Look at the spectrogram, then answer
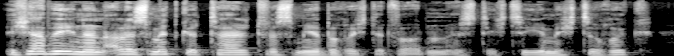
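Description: A man's voice: mid-range voice, big pitch swings, fast, dark tone, pitched above the performer's own voice. A man reading aloud and voicing a formal, somewhat condescending government prefect. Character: official French prefect, formal and patronizing. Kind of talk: audiobook reading.

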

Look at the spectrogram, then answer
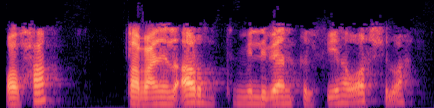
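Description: An Egyptian man gives a recitation lesson in a loose, chatty way, stopping to quiz his students. His voice sits in a middle pitch range. The sound is thin and phone-like, as if from an old line. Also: steady tone, creaky. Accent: Egyptian Arabic. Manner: conversational, asks the class questions, chants verses slowly. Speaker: Quran recitation teacher. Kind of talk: explanatory lecture with chanted verse quotes. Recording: tinny phone-like audio.

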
